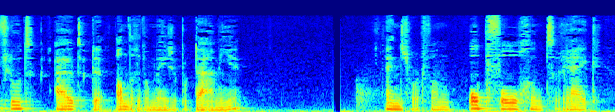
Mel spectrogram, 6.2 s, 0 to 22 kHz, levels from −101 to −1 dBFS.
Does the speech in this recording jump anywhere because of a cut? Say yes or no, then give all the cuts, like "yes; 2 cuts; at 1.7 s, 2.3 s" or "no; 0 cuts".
yes; 4 cuts; at 0.9 s, 1.4 s, 4.0 s, 4.7 s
